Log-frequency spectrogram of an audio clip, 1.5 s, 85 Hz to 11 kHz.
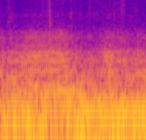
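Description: Maserati GT2 Stradale with its rear-mounted engine, driven on an imperfect road: a steady, loud engine drone with deep rumble, continuous and close, no voices.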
